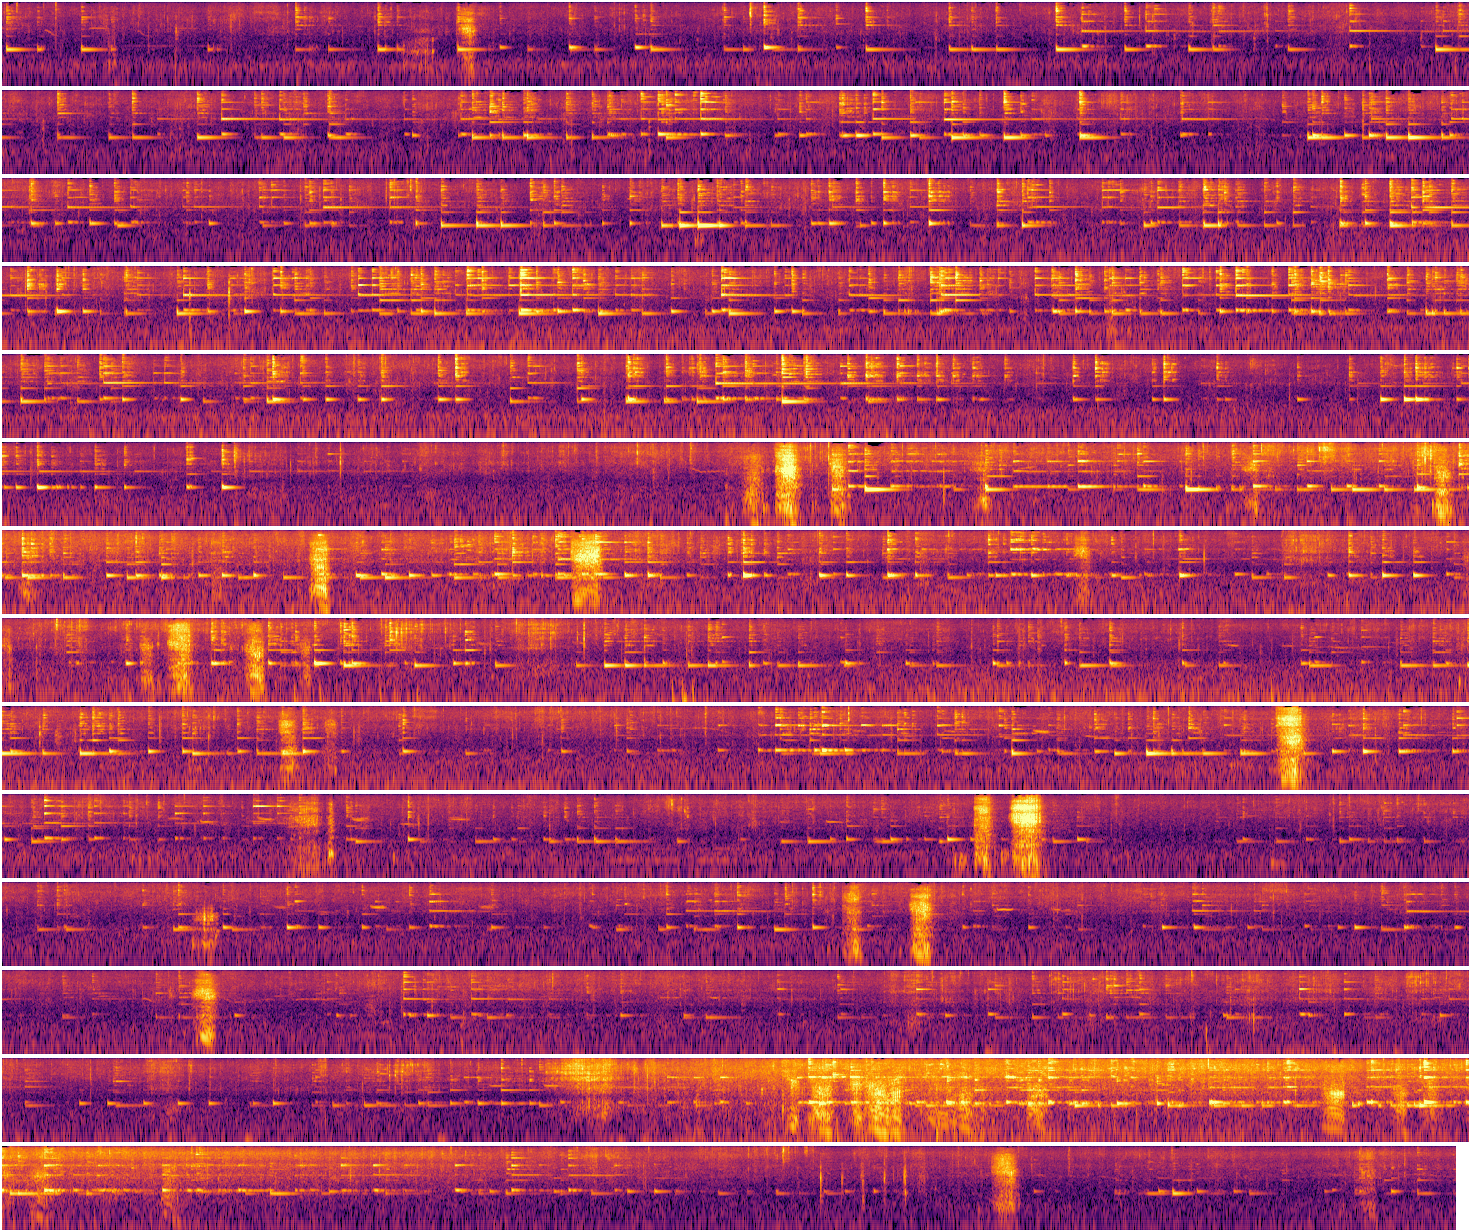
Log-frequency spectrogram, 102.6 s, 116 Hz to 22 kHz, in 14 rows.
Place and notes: Goats grazing in the meadows. Sometimes they are afraid and move in herds.
sound Device Mix Pre6II + Cinela Albert TRI DPA4022.
6 April 2021, 16:03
